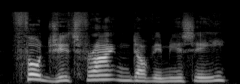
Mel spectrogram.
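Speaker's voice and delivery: slow, a touch of sadness; sadly. A narrator's reading. Tonks explaining Fudge's fear to Harry, slow and mildly sad. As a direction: let it land slowly and sadly. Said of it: "said Tonks sadly".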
